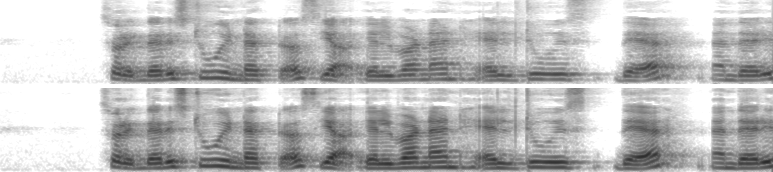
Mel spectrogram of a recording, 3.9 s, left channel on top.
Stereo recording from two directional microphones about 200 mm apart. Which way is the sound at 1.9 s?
40° right (ahead or behind).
